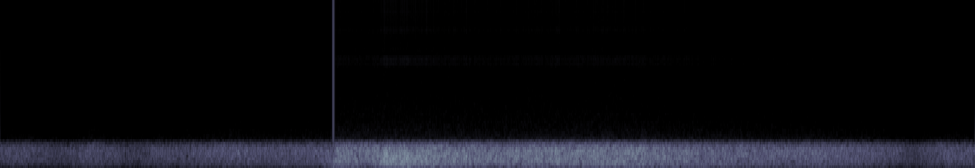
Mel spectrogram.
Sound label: Sounds of Mars wind on mars; Wind an der Landestelle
